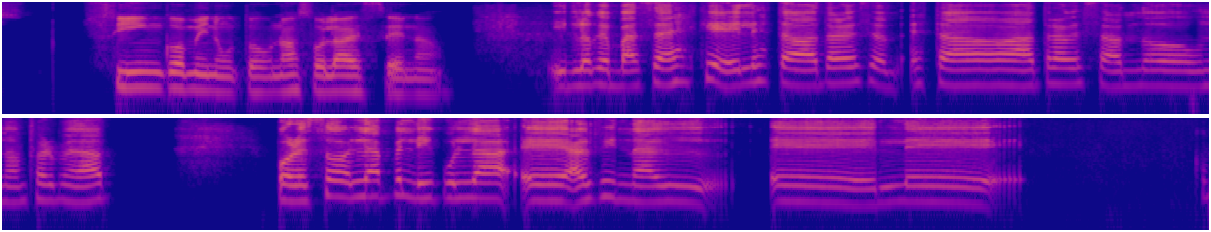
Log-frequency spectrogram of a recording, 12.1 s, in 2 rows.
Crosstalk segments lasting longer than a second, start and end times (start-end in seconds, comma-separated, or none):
none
